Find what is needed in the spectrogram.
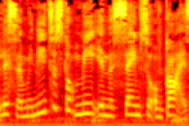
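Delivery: ordinary talk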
